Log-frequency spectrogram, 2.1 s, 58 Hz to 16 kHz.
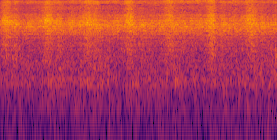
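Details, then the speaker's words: Steam pressure canner processing venison with the rocker weight on the vent after steaming out; weight reads about 16 psi against a 14 psi target. Steady steam hiss pulsing about three times a second as it rocks. Normal pressure canner weight rocking. "put the rocker onto the vent, and now it is has built up pressure, and it's rocking, and you can hear that."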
